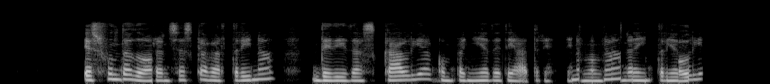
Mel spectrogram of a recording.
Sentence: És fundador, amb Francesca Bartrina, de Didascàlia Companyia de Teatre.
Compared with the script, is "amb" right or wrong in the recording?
wrong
